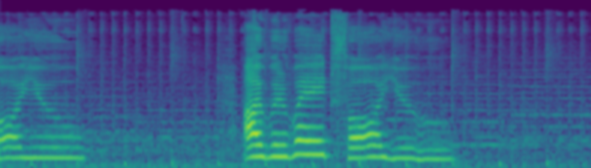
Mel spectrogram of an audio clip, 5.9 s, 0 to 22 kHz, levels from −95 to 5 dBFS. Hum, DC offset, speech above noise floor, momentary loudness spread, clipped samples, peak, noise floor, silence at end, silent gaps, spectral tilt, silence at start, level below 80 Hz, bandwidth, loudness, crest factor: none; under 0.1%; 25 dB; 18 LU; under 0.1%; 0 dBFS; -41 dBFS; 0.4 s; none; -4 dB/octave; 0 s; -46 dBFS; 17 kHz; -16 LUFS; 18 dB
